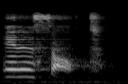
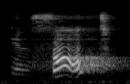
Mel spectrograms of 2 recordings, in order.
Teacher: The first one will be stressed on the first syllable. That's the noun. The second one will be stressed on the second syllable. That's the verb.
